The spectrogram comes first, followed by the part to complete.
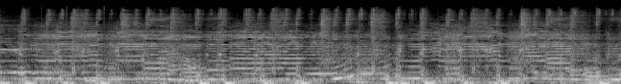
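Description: Band music: an instrumental passage led by electric guitar over a steady low beat, after a held sung note fades out just at the start.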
